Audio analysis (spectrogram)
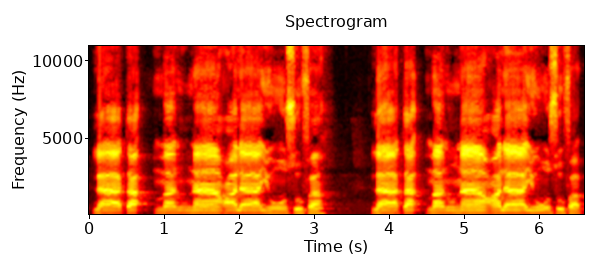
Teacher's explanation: पेश की तरफ इशारा भी मुंह भी गोल हुआ। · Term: रोम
